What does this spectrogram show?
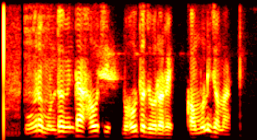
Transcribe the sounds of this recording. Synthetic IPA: moɾɔmuɳɖɔbʱint̪aɦawt͡ʃʰibɔɦut̪ɔd͡ʒoɾɔɾe | kɔmunid͡ʒɔma

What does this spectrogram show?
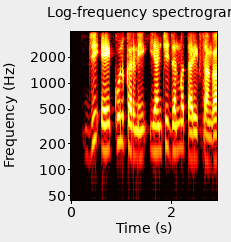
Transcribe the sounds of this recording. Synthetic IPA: d͡ʑiːʔekulkəɾɳiːjaɲt͡ɕiːd͡ʑənmət̪aɾiːksãŋɡa

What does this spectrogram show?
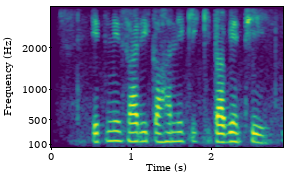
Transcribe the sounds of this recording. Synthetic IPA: ɪt̪nisaːɾikɐɦaːnikikɪt̪aːbẽt̪ʰiː

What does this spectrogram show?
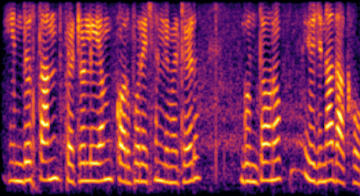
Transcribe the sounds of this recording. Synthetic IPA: hind̪ust̪anpeʈɾolijəmkɔɾpoɾeɕənlimiʈeɽ | ɡunt̪əwɽ̃ukjod͡ʑnad̪akʰo

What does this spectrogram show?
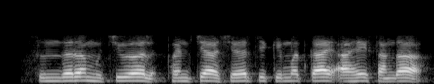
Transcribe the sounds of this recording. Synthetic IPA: sund̪əɾəmut͡ɕiʋəlpʰəɳɖt͡ɕjaɕəɦəɾt͡ɕiːkimːət̪kajʔaɦesaŋɡa

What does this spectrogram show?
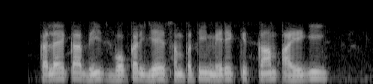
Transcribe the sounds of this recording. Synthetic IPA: kəlɛːkaːbiːd͡ʒboːkəɾjeːsə̃mpət̪imeːɾekɪskaːmaːeːɡiː

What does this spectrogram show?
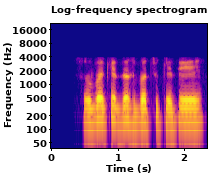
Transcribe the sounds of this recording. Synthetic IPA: subəkʰeːd̪əs̬bət̪̚t͡ʃʊkeːt̪eː

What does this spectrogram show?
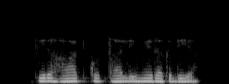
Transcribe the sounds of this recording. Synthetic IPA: pʰɪɾɦaːt̪ʰkot̪ʰaːlḭmẽɾɐkʰd̪ɪjaː

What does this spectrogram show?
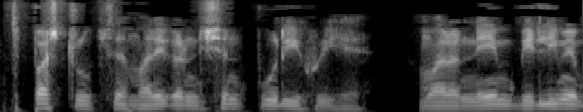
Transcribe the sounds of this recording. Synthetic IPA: t͡ʃpɐsʈɾuːpseɦɐmaːɾikɐ̃ɳɖɪʃənpuːɾiɦʊiɦɛː | hɐmaːɾaneːmbɪlːimẽ

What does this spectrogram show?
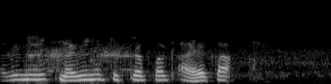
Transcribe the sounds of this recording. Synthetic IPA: əʋinit̪nəʋint͡ʃit̪ɾəpəʈaɦeka

